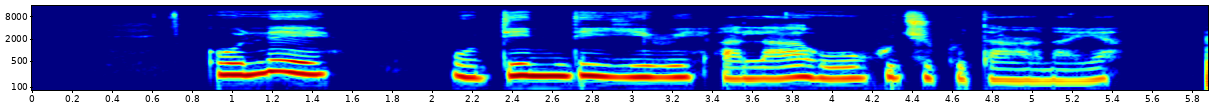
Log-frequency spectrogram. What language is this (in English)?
Igbo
